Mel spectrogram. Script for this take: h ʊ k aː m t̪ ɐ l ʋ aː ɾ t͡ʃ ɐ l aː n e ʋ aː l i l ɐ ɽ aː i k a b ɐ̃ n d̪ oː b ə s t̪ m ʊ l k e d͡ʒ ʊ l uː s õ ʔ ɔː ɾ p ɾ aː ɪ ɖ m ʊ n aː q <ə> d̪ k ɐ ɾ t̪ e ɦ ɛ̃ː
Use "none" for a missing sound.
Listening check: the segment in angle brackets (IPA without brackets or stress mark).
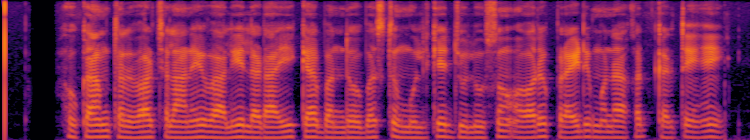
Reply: ə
